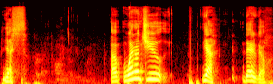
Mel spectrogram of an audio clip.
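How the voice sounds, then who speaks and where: Animated older woman, talkative, dry sound. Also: a little high, very slow, no room sound. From Hong Kong, grew up in Indonesia. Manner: animated, talkative, frequent laughs. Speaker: nonprofit youth program leader. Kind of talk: speaking at a public city meeting.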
